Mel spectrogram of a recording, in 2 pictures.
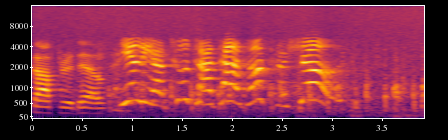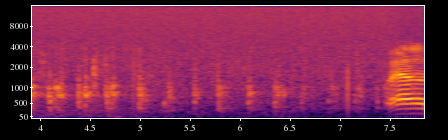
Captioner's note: speaking french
